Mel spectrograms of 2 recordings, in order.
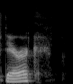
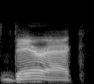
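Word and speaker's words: Darak: Derek? – I think it's Derek, because it's D-A-R-A-K, so it wouldn't...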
